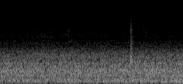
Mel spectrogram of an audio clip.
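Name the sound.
car interior noise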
